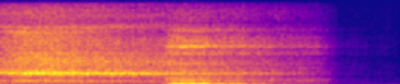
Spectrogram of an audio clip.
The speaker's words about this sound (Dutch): Even een ademhaling.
